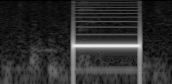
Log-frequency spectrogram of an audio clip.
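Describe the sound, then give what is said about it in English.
Voicemail tone: one steady, unwavering electronic beep lasting about half a second, sounding alone between quiet moments. “Please leave a message at the tone, and I will get back to you as soon as possible.”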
